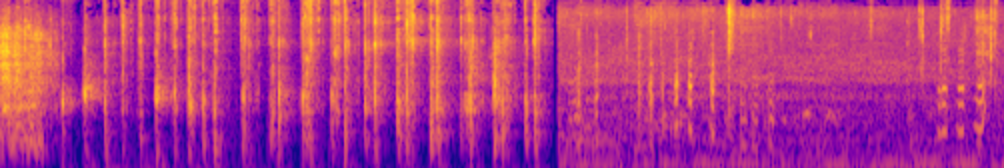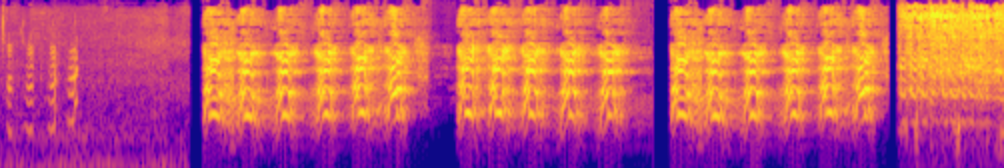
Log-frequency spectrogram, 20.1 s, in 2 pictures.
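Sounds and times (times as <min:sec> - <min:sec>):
dog barking rapidly: 0:12.1 - 0:18.9.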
